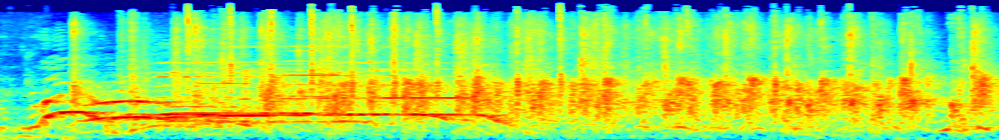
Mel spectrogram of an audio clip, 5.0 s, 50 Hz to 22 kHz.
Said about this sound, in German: Und jetzt zeige ich kurz, wo ich bin. Ich sitze nämlich an einer Bühne von 100 Leuten. Danke, Leute. Macht mal ein bisschen Krach.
